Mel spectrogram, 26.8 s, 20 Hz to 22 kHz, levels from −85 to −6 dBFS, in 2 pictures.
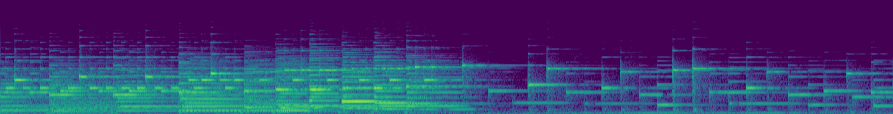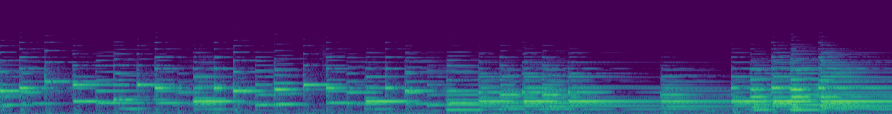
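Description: From 15.98 to 16.78 s the music carries overlap-add ripple. The signal was split into windowed frames and rebuilt with an overlap whose windows don't add up to a steady gain, so the level dips and swells about 6 dB once per frame, at around 100 Hz. It sounds like a metallic buzz with extra tones around each note. On a waveform the envelope shows a regular scalloped pattern. A spectrogram shows vertical striping at that frame rate.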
